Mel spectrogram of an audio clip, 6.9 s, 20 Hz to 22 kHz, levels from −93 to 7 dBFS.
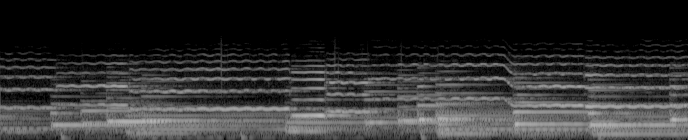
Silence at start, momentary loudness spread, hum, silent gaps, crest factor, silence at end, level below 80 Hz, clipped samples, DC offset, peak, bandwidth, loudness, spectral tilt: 0 s; 7 LU; none; none; 16 dB; 0 s; -66 dBFS; under 0.1%; under 0.1%; -14 dBFS; 7.2 kHz; -31 LUFS; -3 dB/octave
